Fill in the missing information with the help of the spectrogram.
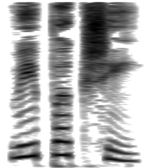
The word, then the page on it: ವಿಪಕ್ಷಿ: vipakṣi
